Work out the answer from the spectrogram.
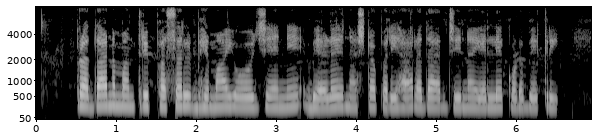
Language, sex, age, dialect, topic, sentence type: Kannada, female, 18-24, Dharwad Kannada, banking, question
